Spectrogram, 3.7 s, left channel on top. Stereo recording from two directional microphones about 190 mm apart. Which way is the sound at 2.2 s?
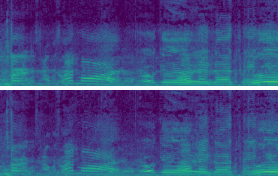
30° left (ahead or behind).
